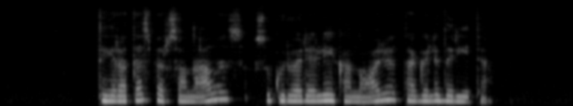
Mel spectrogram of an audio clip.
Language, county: Lithuanian, Vilnius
